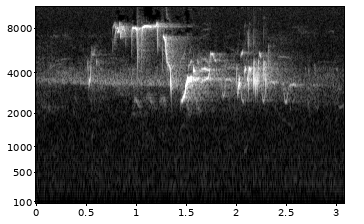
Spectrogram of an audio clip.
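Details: Robin singing a varied phrase of high, clear whistled notes with sweeping slurs and brief trills, sounding in bursts over about two seconds against a faint background hiss.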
